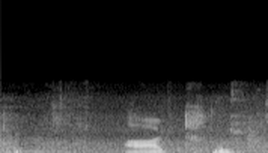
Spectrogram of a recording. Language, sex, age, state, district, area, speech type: Hindi, male, 30-45, Madhya Pradesh, Harda, urban, read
